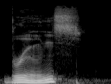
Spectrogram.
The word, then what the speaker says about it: Bruns: George Bruns. – Yeah, not Burns. Good. – Not Burns. – You said it right.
